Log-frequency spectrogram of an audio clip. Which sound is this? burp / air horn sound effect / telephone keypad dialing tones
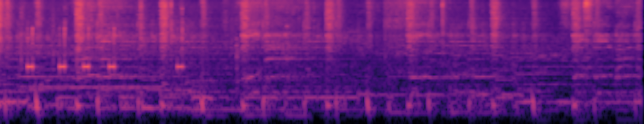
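telephone keypad dialing tones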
